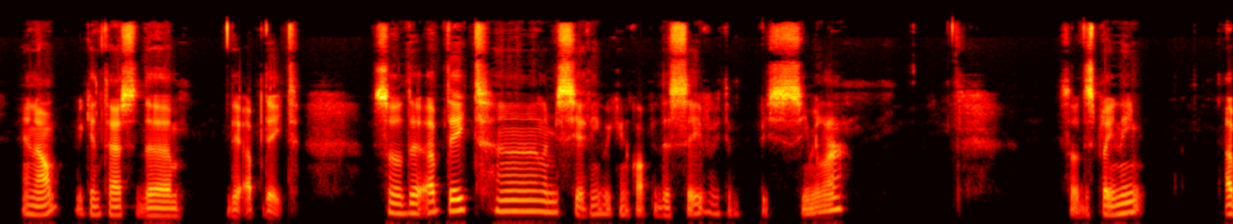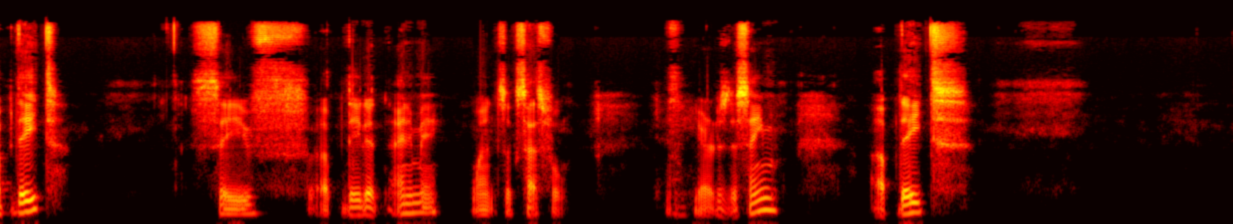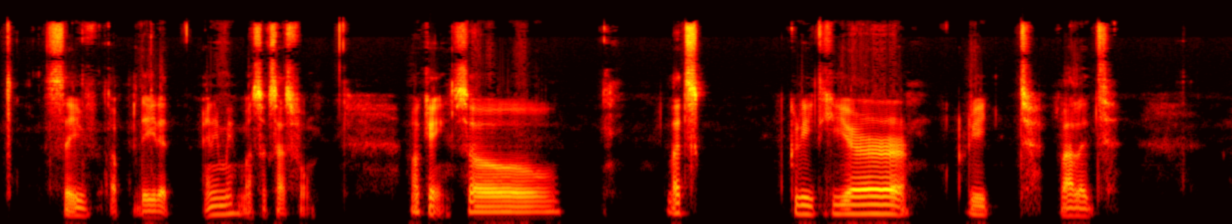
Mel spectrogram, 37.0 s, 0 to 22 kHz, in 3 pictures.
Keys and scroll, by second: 7.3 super+c, 9.7 super+v, 28.4 super+x, 30.4 super+z.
